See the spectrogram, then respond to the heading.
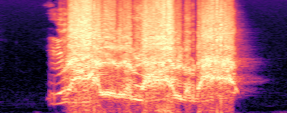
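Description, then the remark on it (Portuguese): A voice imitates a hysterical scream, one loud, shrill, wavering shriek lasting about two seconds, alone, with pitch sliding up and down before cutting off. “É, cara, eu tenho pavor de casa onde tem grito.”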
